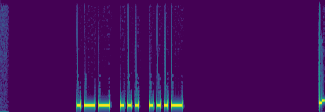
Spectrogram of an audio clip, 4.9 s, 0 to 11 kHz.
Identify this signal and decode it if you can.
Morse code, heard as a keyed tone, about 22 wpm, 700 Hz. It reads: WSV
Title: USA Call Sign Postfixes - 3 Letters 22wpm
